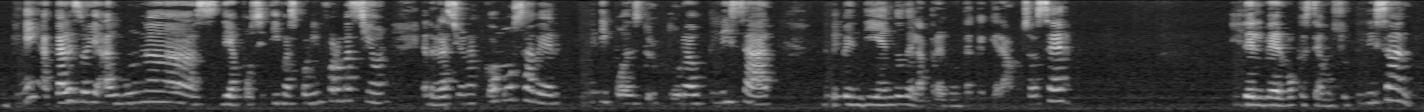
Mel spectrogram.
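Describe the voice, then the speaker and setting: A woman teaching an online English class, explaining an assignment patiently and often checking understanding with a quick "ok?". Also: a little high, slight background noise. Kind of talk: explaining an assignment on a video call. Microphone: computer mic on a video call. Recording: dull lo-fi video call audio.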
